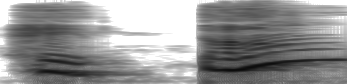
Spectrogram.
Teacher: Não é o lo, não é o gu, é o tam. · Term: sílaba tônica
